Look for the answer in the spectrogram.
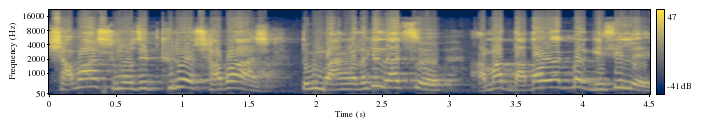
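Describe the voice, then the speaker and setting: An eager junior cartoon devil, played by a woman. The voice is very high and rapid. The manner is chatty, admiring and excitable. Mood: curious, eager. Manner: chatty, repeating words excitedly. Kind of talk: comic cartoon dialogue.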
